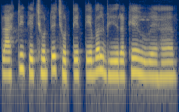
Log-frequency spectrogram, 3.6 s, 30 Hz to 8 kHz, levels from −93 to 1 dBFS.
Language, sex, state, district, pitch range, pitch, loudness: Hindi, female, Jharkhand, Garhwa, 190-220 Hz, 200 Hz, -15 LUFS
